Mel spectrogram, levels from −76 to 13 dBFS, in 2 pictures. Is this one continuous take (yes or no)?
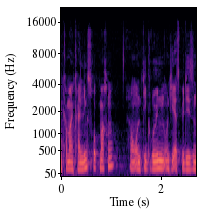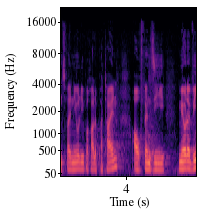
yes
